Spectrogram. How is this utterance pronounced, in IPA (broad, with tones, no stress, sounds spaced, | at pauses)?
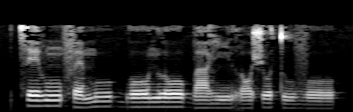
t͡s e˦ β ũ˦ f ɛ˨ m uː˦ ɡ͡b oː˦ n l oː˦ b a˨ ɣ ĩ˨ r ɔ˨ ʃ ʊ˦ t u˨ v o˨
